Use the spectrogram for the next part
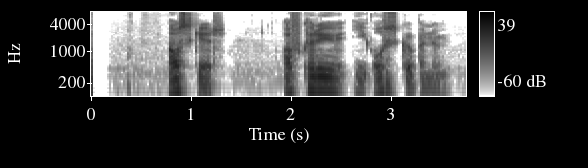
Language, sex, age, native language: Icelandic, male, 15, Icelandic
